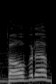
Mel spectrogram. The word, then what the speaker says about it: Boveda: Am I saying it wrong? Is it Boveda? It is Boveda, but hey, everyone says Boveda, or it's a bunch of different things. So, okay, do it the Duff way. It's Boveda, dude, or Boveda.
